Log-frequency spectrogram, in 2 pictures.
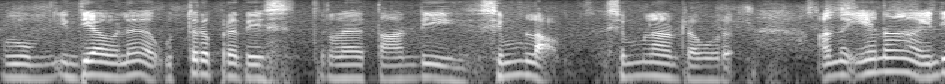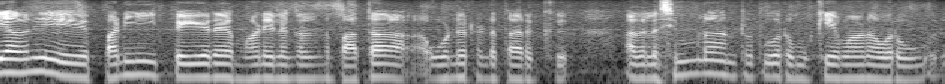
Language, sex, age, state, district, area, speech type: Tamil, male, 18-30, Tamil Nadu, Tiruvannamalai, urban, spontaneous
